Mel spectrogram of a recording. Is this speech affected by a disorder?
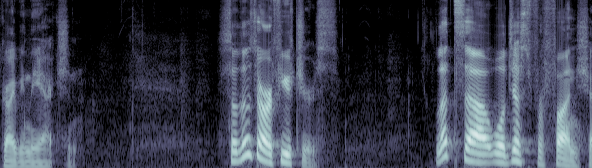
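No.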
